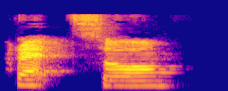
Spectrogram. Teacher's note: And that TS sound is what we're trying to achieve whenever we see a Z in Italian. So a Z will never have that Z like zipper. It's always going to have that TS sound.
